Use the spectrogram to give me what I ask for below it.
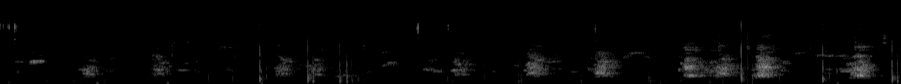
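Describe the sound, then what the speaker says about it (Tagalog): A dog barks in short repeated bursts in the background while a person keeps talking over it. "kasi may kumakahol na aso sa amin."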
